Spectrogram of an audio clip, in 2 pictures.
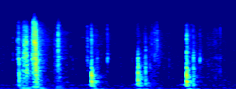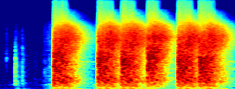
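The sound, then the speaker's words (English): Gunshots fired into bedding as a radio drama effect: a run of several loud, heavy, muffled bursts in quick succession, preceded by a series of quieter scattered taps and thumps. “An assailant, features obscured by the dark, empties his gun into the bedding.”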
